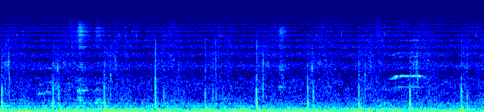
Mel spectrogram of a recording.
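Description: Heavy footsteps thud on a hard floor in a large echoing hall.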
